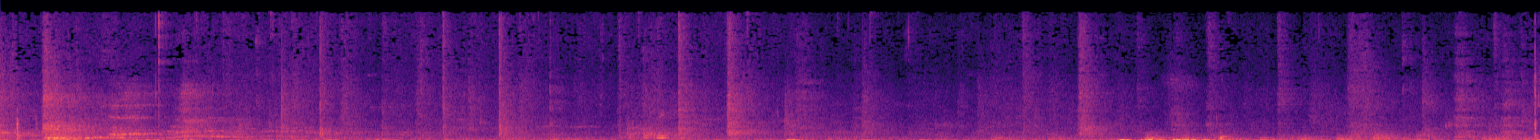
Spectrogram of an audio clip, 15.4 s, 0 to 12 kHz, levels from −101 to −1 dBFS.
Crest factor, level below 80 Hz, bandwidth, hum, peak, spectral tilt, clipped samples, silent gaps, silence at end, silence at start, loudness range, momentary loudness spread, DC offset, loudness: 20 dB; -42 dBFS; 11.5 kHz; none; -16 dBFS; -5 dB/octave; under 0.1%; none; 0 s; 0 s; 7 LU; 13 LU; under 0.1%; -42 LUFS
